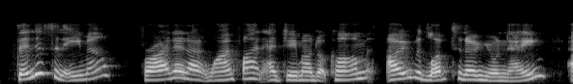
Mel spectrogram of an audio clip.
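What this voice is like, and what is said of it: Australian accent. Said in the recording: “I think it's the Australian accent.”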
